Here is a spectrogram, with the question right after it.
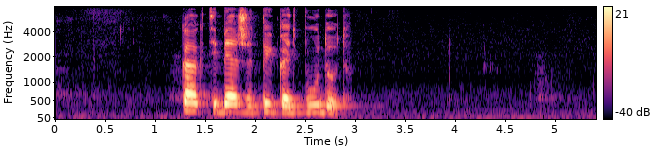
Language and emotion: Russian, neutral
